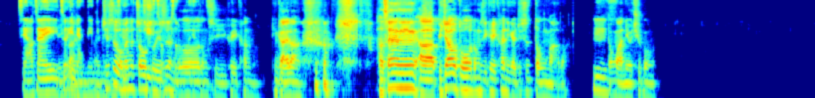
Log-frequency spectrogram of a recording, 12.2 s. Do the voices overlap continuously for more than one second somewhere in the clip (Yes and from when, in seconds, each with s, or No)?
Yes, from 0.8 s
